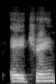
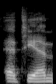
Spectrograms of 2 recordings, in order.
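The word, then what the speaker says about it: Etienne: I mean, a chain, right? Even though it's Etien, right? Supposedly, that's how you pronounce it now.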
